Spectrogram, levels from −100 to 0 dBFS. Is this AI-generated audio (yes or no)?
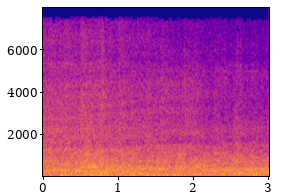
no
